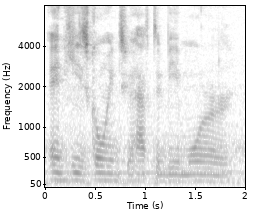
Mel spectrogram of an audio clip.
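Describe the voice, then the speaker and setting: A man's voice: lowish voice, flat delivery, moderate pace, background noise. A man in a casual podcast discussion, reasoning through his counterpoints step by step. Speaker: podcast co-host. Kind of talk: casual discussion about movies.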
